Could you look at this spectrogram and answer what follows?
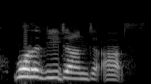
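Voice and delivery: loud, angry warthog demand. Acted. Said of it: "demanded the warthogs".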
